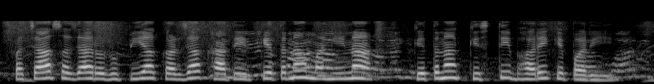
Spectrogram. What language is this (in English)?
Bhojpuri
